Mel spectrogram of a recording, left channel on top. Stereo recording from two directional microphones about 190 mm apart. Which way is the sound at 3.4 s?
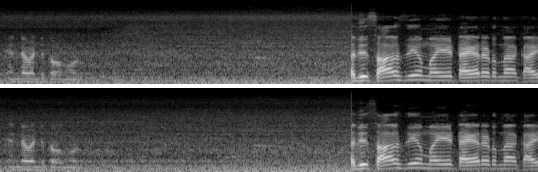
5° right (ahead or behind).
